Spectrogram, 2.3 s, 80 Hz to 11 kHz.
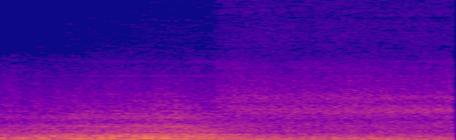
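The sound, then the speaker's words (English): A train running on the Roanoke to Williamson, West Virginia line in June 1958 makes a steady, low rolling rumble. It is a continuous drone at moderate level with no distinct separate events. “In these recordings, it's an amazing thing to be the listener here, because you really feel like you're in that train. You become part of that train.”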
